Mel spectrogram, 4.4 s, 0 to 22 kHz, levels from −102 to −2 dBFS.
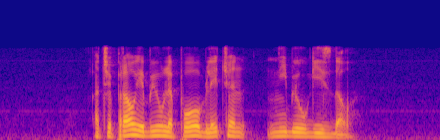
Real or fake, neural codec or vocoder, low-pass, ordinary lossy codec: real; none; 5.4 kHz; Opus, 64 kbps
